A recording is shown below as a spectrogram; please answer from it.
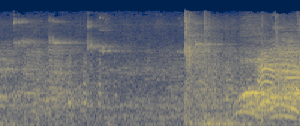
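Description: A volleyball is struck sharply once about two and a half seconds in, the hit ringing in the large gym. Players and spectators then start shouting and cheering, getting louder toward the end.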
